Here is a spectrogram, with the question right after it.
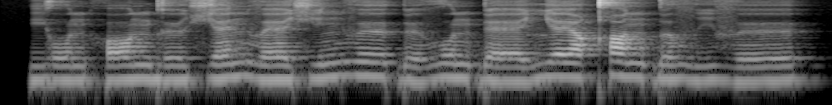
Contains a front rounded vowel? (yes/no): yes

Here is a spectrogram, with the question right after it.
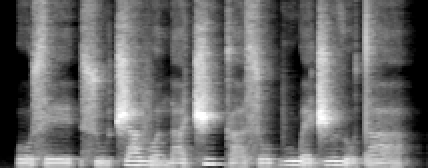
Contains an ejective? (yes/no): no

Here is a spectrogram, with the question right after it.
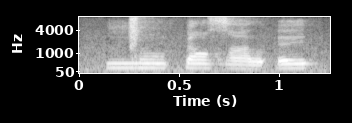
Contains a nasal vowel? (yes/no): yes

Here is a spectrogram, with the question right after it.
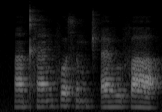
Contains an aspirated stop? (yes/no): yes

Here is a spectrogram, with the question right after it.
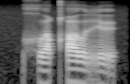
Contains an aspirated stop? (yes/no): yes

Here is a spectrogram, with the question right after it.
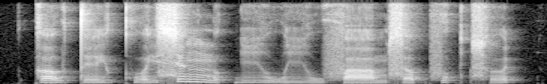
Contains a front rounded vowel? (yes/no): no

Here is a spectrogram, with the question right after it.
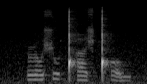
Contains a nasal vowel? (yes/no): no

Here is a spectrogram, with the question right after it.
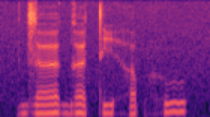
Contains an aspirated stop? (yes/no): no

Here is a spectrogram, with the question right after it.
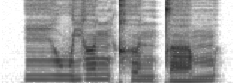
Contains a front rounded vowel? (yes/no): no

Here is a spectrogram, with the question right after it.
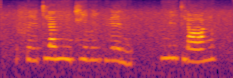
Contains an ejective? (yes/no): no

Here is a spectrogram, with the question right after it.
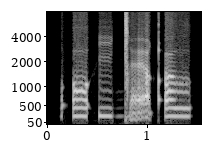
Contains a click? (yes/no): yes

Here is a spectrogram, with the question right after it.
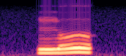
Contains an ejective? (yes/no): no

